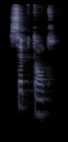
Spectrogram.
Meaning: seventy
- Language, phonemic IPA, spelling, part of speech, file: French, /sɛp.tɑ̃t/, septante, numeral, LL-Q150 (fra)-septante.wav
